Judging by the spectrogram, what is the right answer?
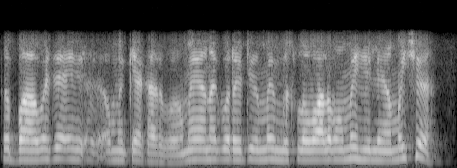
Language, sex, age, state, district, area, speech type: Kashmiri, male, 18-30, Jammu and Kashmir, Ganderbal, rural, conversation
